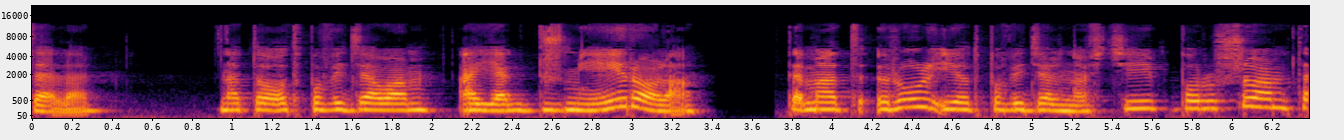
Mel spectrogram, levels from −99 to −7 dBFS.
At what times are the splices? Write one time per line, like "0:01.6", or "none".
0:03.7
